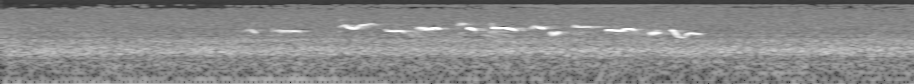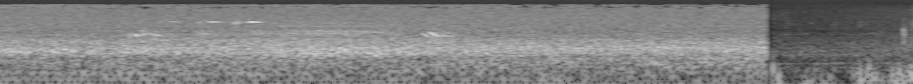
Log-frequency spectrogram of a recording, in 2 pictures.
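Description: A small bird chirping a quick run of short high notes about two seconds in, with a few fainter chirps later, over a steady open-air hiss. The background cuts off abruptly near the end.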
